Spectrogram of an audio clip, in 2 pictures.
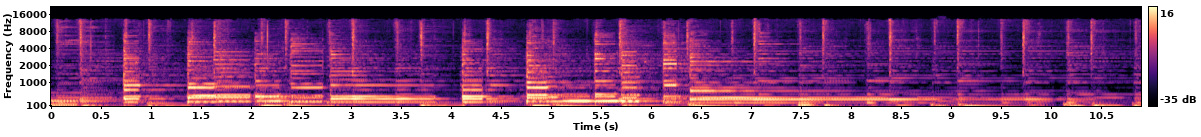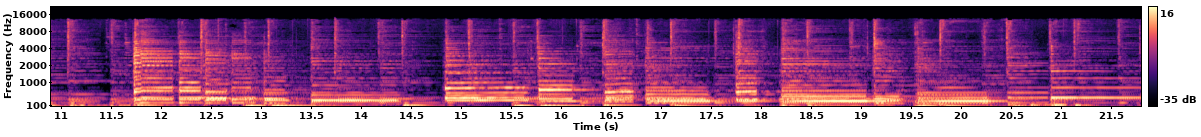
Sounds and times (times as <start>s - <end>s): Music: 0.0s - 21.8s.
